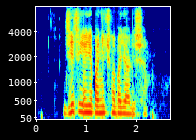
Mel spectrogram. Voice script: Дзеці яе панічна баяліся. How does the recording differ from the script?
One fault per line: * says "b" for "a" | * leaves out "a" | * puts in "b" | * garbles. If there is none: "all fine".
all fine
